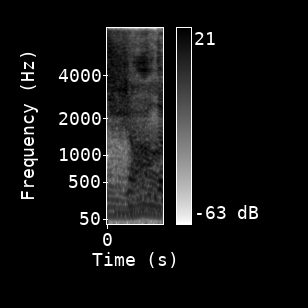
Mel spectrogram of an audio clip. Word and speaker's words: Jean: It's pronounced Jean the French way.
